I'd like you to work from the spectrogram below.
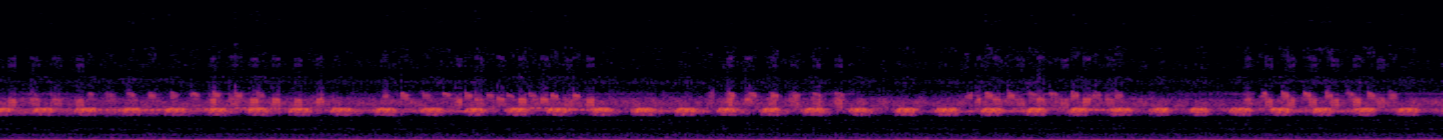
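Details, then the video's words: Insect chorus of crickets in the heart of autumn under a streetlight: steady high shrill tone with bursts of fast pulsed chirps coming and going in waves, about two per second. "가을의 한 복판 곤충들의 합창"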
